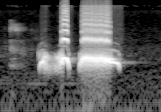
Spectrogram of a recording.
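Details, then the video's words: Decoy spotted dove cooing to lure other doves. Two short, clipped low notes, then one longer, purring, sustained coo that fades down at the end. The background is silent. "tiếng cu gáy mồi chuẩn anh em mà mở lên là cu mồi và bổi gáy theo cả ngày"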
